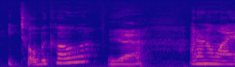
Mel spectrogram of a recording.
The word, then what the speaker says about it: Etobicoke: anybody why you don't why you don't pronounce that last K but you know I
